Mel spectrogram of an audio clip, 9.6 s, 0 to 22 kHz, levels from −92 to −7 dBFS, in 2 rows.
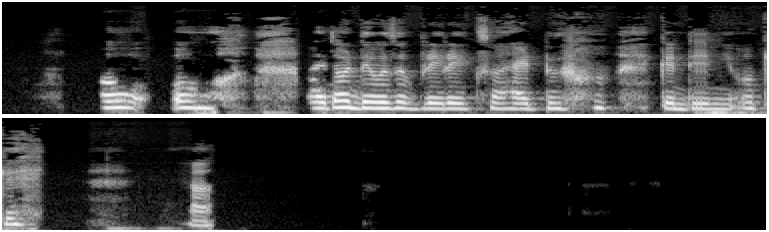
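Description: Throughout the speech, the encoder likely ran short of bits in MP3 compression, pointing to a low rate around 64 kbps. It dropped weak frequency lines and trimmed the treble, so the damage is plainly audible: a watery, swirly texture, metallic chirps on s sounds, and smeared consonant attacks. These persist through the fade-out that starts around 6 s and carries to the end.

From 2.75 to 2.87 s, after "thought there was a" and before "so I had", a 120 ms block of repeated frames was played once more. The same slice of speech stutters. At 4.33 to 4.38 s a second, much shorter run of repeated frames loops a 24 ms block twice extra, adding 48 ms as a brief stutter.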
